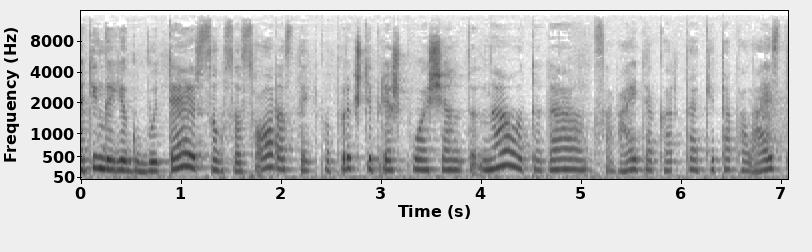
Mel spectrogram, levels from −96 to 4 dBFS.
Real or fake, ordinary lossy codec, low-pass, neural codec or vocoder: fake; MP3, 64 kbps; 14.4 kHz; vocoder, 44.1 kHz, 128 mel bands, Pupu-Vocoder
